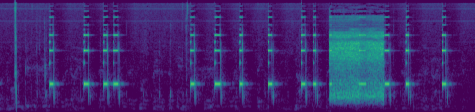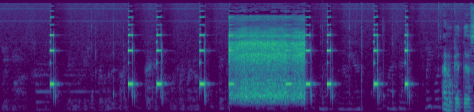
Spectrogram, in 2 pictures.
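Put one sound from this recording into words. A radio beeps with short high tones as its buttons are pressed.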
